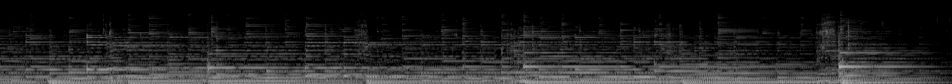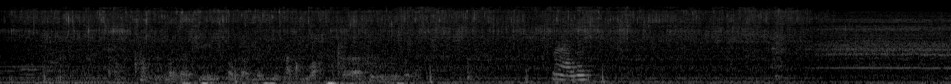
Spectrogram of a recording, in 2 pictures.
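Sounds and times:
food sizzling in oil: 9.3s - 19.0s.

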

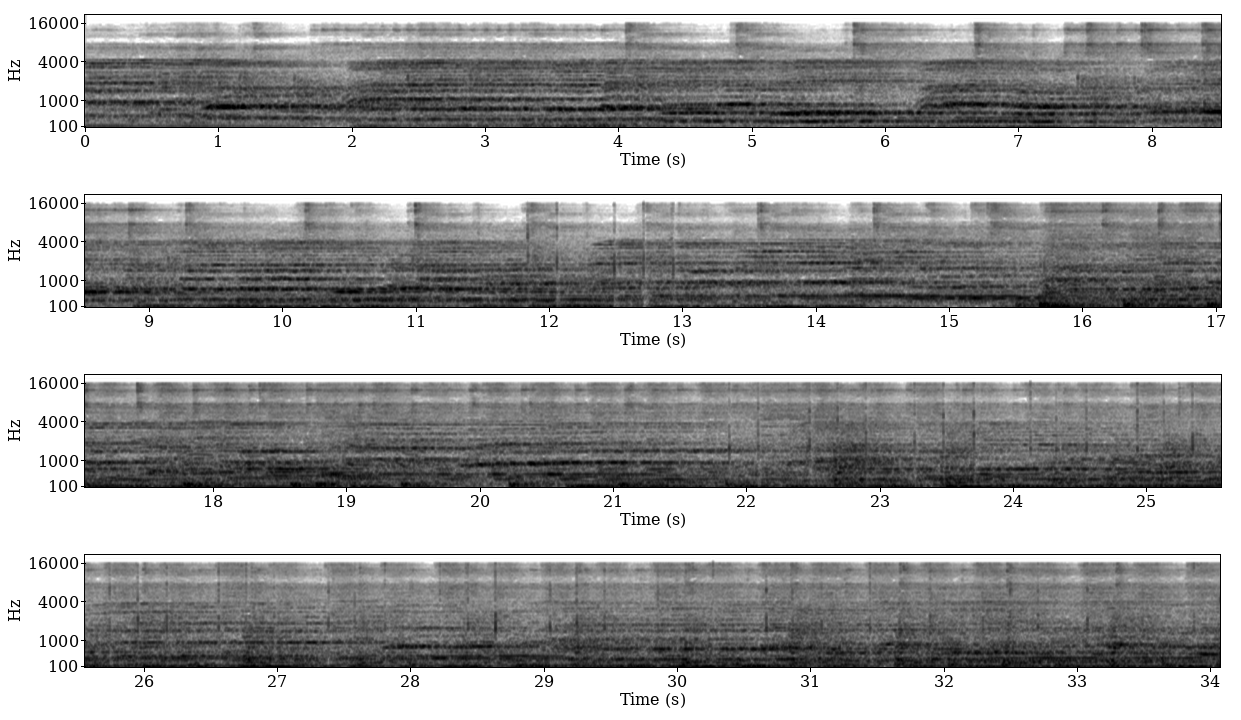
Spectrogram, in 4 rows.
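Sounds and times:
women's choir singing: 0.0s - 34.0s.

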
